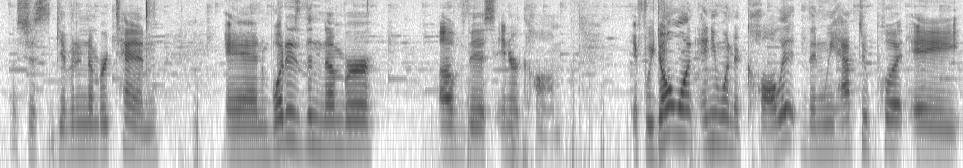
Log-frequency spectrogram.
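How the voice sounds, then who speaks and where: A man with a rather high, slightly bright voice leads a casual, step-by-step technical tutorial as an instructor. He demonstrates as he goes, explaining aloud and asking himself questions along the way in an informal manner.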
